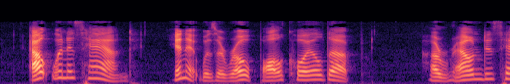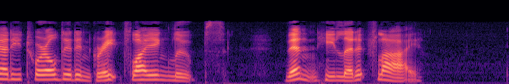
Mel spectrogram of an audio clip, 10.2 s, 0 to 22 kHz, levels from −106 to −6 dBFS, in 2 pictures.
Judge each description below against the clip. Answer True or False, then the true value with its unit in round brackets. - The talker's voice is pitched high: True (215 Hz)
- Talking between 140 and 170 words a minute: True (160 wpm)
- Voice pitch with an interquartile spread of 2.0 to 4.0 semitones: False (4.8 semitones)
